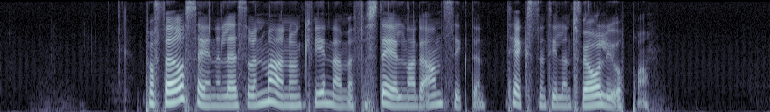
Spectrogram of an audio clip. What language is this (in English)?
Swedish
